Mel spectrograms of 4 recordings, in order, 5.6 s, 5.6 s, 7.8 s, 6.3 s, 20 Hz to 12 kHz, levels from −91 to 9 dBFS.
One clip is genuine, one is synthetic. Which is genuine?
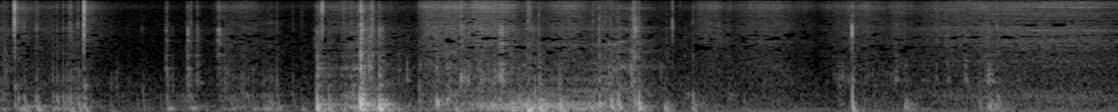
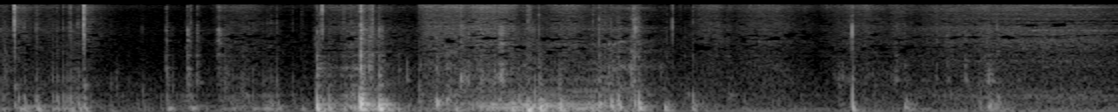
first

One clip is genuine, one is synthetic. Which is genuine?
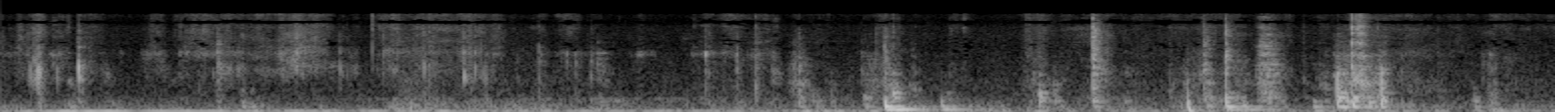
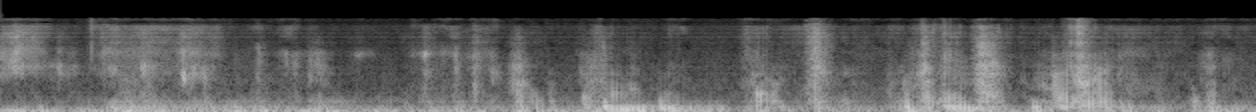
first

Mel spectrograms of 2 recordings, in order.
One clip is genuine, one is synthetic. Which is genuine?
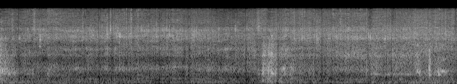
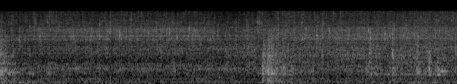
second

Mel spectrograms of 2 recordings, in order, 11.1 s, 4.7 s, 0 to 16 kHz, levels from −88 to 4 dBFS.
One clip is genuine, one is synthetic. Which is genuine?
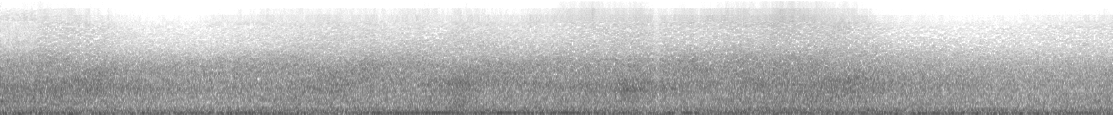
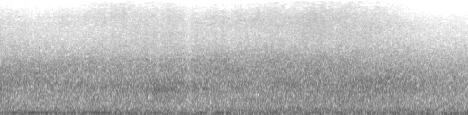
first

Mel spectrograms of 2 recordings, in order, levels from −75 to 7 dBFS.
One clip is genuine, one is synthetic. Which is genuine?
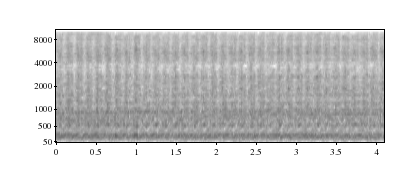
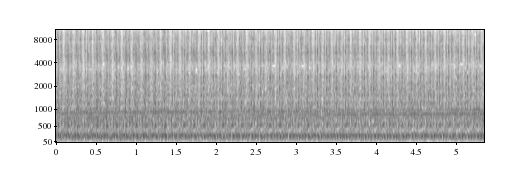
second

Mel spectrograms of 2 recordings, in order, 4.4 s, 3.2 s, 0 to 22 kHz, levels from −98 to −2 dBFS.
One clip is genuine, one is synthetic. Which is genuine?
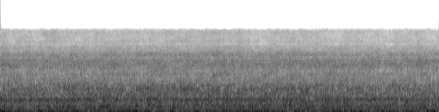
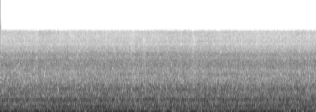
second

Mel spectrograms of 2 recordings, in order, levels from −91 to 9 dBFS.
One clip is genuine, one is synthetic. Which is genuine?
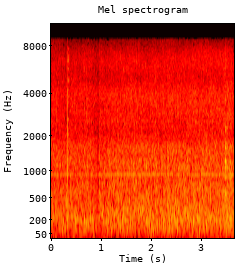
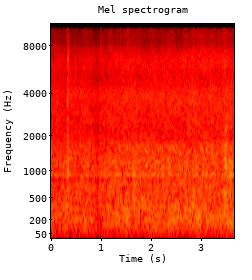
first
